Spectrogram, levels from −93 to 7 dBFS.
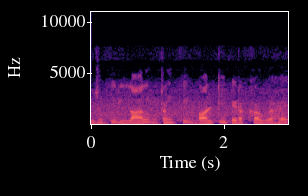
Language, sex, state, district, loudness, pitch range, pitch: Hindi, male, Bihar, Darbhanga, -25 LUFS, 125-155 Hz, 140 Hz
